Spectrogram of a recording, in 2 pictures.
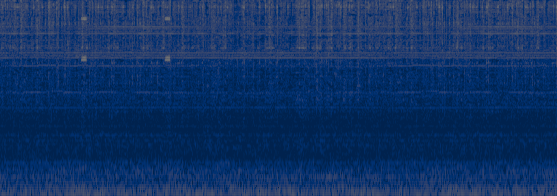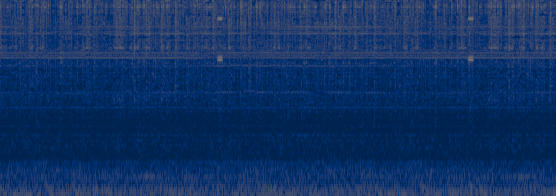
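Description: Soft electronic menu blips sound now and then.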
